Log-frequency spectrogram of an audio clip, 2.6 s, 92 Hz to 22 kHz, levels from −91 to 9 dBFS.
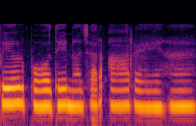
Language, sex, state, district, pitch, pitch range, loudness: Hindi, female, Jharkhand, Palamu, 225 Hz, 220-230 Hz, -16 LUFS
